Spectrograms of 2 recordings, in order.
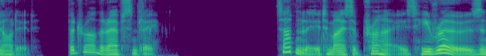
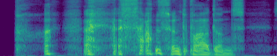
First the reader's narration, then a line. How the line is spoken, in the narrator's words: stammered Poirot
